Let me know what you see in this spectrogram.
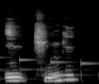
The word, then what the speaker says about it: I Ching: É, ele se escreve I Ching, mas a pronúncia é I Ching.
